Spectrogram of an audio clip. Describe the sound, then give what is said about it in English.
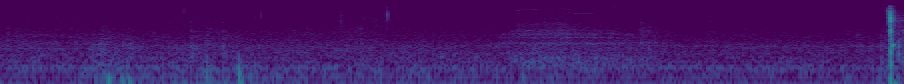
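Horse hooves clip-clop at an unhurried, uneven pace over a low background hum, with a faint whistling rush in the middle and a sharp loud knock right at the end. “If we put bits into the mouths of horses so that they obey us, we guide their whole bodies as well.”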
